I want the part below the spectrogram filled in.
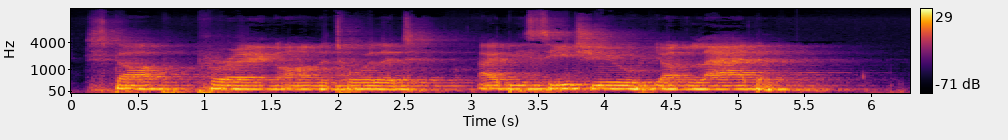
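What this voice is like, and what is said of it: Deep voice playing God. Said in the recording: “In a deep voice.”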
